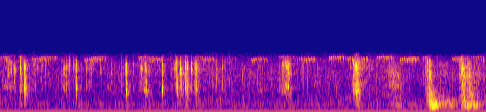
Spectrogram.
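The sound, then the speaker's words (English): Keys jangle and scrape in the lock of a house's locked back door, a run of irregular metallic clicks and rattles over a low hiss, with a few sharper, louder clacks near the end as the lock turns. “I'd like to try my keys first.”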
